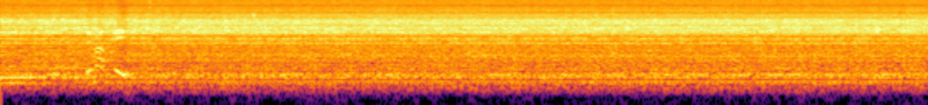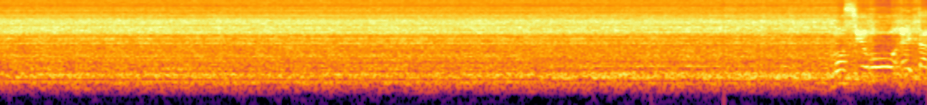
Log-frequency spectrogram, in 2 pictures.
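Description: An electric mixer whips Italian-style meringue for rose macarons in a home kitchen, a loud, steady motor whir that runs unbroken from start to finish, close by.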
